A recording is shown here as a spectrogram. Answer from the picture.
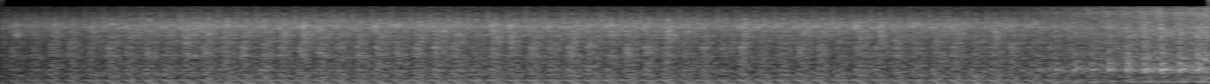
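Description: Motorboat engine running steadily with a fast, even pulsing, together with the rush of water along the hull. The low pulsing thins out just before the end.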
